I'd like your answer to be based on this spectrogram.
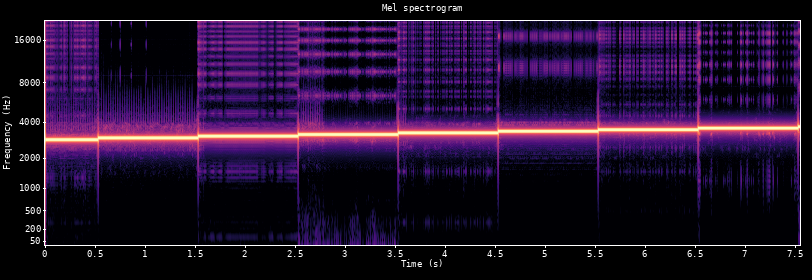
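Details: Synthetic hearing test: a steady pure high-pitched tone stepping slightly higher each second; high frequencies become harder to hear with age, e.g. above 15,000 Hz under 40.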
